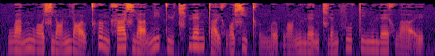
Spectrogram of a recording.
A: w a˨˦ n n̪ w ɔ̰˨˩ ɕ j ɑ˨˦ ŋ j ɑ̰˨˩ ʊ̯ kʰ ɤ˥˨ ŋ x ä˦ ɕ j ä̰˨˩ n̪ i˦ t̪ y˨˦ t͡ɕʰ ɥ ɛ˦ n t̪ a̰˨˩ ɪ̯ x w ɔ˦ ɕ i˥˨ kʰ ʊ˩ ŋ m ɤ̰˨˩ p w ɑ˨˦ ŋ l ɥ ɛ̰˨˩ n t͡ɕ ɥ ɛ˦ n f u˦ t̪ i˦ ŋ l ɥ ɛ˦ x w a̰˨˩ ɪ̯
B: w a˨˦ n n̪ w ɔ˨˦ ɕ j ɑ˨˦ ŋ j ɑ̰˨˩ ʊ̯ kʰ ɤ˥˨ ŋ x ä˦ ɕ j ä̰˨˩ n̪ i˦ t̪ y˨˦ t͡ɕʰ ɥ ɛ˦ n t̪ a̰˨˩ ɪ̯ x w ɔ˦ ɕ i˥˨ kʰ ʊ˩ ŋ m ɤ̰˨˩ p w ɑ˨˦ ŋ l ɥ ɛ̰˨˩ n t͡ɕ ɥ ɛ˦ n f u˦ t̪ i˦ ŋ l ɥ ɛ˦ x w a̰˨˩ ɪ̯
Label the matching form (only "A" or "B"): B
